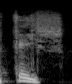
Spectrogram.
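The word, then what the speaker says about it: Kees: Creo que ese nombre se escribe con doble E, pero se pronuncia Case.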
